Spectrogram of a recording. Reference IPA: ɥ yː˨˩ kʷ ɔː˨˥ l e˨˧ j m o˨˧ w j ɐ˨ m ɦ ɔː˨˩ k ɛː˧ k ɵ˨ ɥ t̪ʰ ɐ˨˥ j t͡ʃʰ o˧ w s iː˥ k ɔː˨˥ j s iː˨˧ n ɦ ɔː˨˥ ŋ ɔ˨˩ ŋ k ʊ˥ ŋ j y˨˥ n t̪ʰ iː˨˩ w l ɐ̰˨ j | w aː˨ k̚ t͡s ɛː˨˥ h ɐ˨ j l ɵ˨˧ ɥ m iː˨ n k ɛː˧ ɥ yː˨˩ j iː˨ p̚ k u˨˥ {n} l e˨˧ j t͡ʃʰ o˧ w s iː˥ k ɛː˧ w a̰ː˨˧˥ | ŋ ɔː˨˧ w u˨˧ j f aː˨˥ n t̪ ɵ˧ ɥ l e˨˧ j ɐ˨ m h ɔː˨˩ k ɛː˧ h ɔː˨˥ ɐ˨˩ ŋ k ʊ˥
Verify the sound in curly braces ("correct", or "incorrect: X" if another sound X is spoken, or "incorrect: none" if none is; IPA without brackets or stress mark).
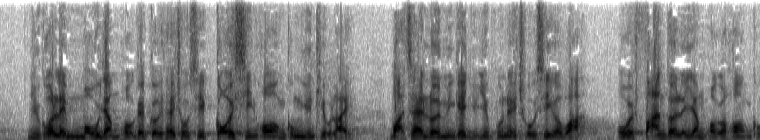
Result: correct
